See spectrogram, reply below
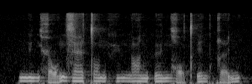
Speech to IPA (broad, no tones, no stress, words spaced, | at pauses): nynħɔ̰n zætɔnhy ŋɑn ʔønʁɔ̰tʼen qḭn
